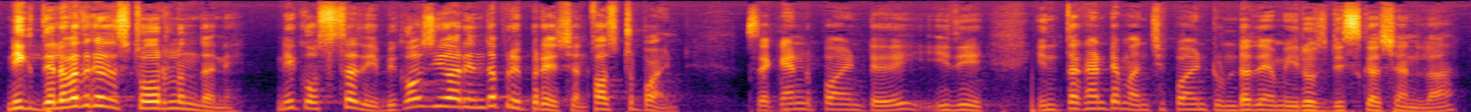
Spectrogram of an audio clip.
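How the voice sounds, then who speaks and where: A man tells a motivational story in an emphatic way, repeating phrases and mixing in English. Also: high voice. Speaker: motivational speaker.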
